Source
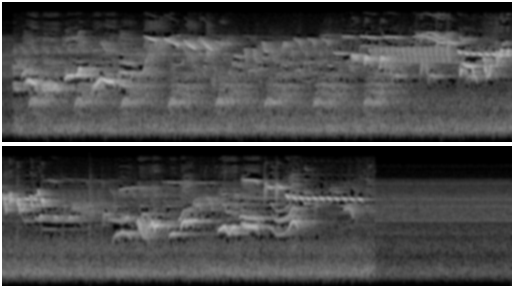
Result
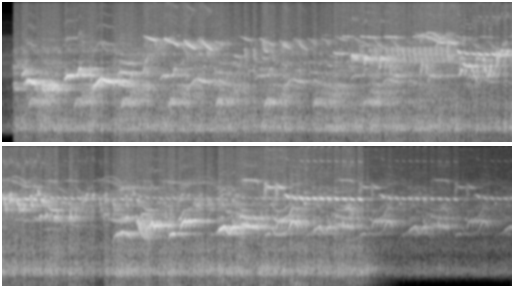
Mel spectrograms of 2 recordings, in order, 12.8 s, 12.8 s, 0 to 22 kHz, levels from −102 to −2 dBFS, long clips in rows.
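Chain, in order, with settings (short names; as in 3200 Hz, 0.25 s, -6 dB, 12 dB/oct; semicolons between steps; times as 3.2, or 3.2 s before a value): resonant low shelf 300 Hz -10.5 dB, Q 1.5; in parallel at -8.5 dB: companded quantiser 2-bit; on the sum: thin delay 1.192 s, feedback 56%, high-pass 1600 Hz, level -11 dB; on a send at -5.5 dB: reverb RT60 0.80 s, pre-delay 48 ms; on the sum: maximiser +19 dB; upward expander 1.5:1, over -20 dBFS; gain -4 dB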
